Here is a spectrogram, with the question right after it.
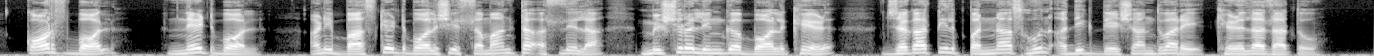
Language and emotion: Marathi, neutral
